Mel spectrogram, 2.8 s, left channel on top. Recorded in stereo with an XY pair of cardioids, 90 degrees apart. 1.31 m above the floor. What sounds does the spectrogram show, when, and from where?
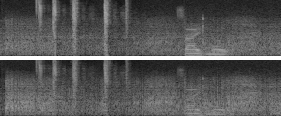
0.4 s tape being pulled: 65° left, 0.7 m
1.8 s a man speaking: 70° left, 2 m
